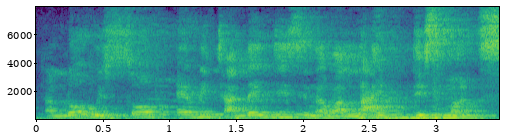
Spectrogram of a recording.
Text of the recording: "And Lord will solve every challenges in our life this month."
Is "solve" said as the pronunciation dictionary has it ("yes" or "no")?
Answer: no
